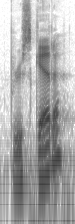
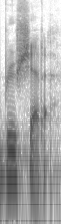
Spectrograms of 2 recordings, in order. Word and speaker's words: bruschetta: Brusetta or bruschetta? Um, I would say bruschetta, but I'm not I've heard it both ways.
